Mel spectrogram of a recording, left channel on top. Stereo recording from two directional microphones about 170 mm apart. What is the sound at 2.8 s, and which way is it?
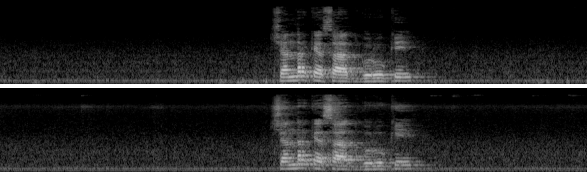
Speech, 55° left (ahead or behind).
